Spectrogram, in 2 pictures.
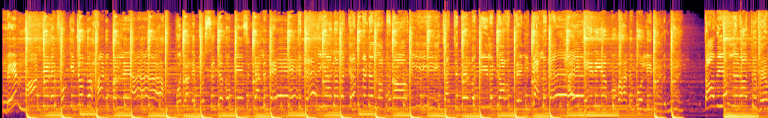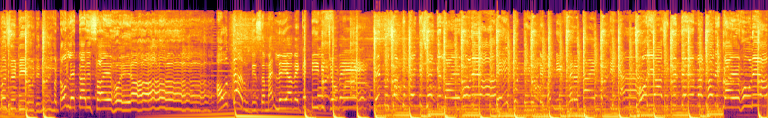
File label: DJ Punjabi Ringtone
